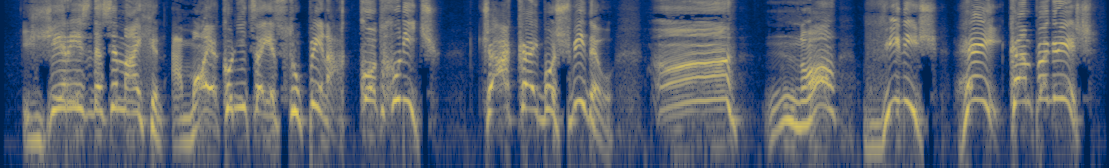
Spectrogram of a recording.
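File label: slovenian male character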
